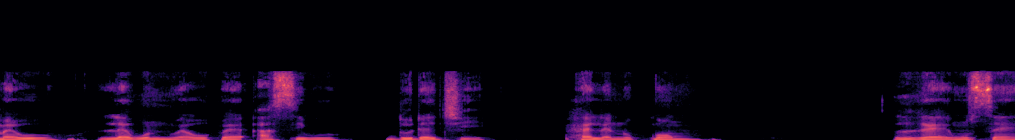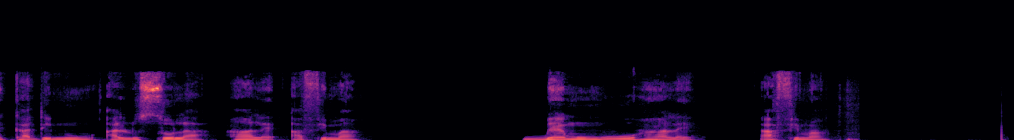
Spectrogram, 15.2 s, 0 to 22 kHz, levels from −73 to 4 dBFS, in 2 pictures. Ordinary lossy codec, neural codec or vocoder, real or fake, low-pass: AAC, 48 kbps; autoencoder, 48 kHz, 128 numbers a frame, DAC-VAE, trained on Japanese speech; fake; 10.8 kHz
